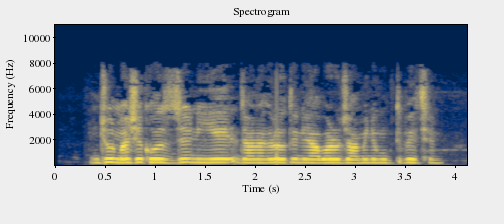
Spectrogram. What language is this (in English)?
Bangla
